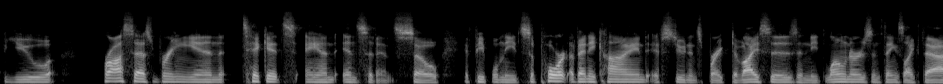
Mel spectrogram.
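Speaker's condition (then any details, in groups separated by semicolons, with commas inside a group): No condition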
